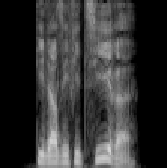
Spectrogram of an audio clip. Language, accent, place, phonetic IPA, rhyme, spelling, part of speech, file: German, Germany, Berlin, [divɛʁzifiˈt͡siːʁə], -iːʁə, diversifiziere, verb, De-diversifiziere.ogg
- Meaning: inflection of diversifizieren: 1. first-person singular present 2. singular imperative 3. first/third-person singular subjunctive I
